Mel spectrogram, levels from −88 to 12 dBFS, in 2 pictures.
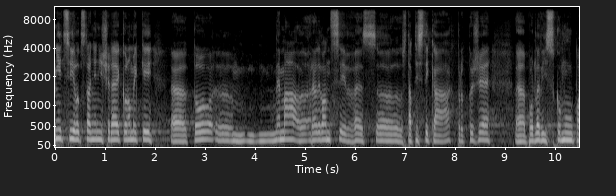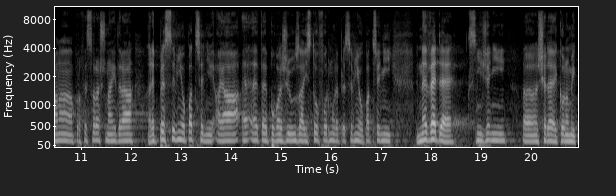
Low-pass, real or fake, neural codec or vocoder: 9.9 kHz; fake; codec, 24 kHz, 6 kbps, HILCodec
